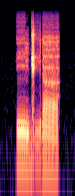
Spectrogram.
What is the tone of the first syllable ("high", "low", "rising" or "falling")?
low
